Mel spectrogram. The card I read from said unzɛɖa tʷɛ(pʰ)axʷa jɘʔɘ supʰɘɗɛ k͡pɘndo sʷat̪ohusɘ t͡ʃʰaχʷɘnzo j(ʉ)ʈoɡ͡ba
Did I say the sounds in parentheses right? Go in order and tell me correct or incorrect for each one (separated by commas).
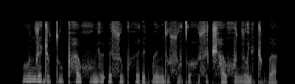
correct, incorrect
